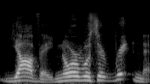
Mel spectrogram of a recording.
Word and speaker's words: Yahweh: because no Hebrew ever pronounced God's name Ehya, which is I am, or in your footnote, which I think is better, I will be. Okay, they pronounced it Yahweh, nor was it written.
